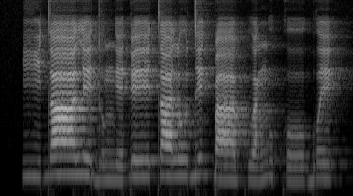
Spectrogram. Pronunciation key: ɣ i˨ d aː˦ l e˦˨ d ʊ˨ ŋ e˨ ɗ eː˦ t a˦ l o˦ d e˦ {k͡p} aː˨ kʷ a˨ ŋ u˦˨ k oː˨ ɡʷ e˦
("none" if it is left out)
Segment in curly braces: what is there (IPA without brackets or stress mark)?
k͡p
